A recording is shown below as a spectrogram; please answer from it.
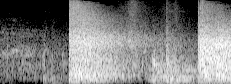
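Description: Kickboxing strikes smacking into leather focus mitts, echoing in the gym hall: a loud smack about two-thirds of a second in, a lighter one about a second later, and a loud kick landing on the mitt at the very end.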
